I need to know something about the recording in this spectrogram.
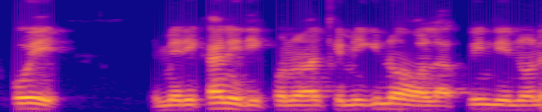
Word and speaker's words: Mignola: gli americani dicono anche Mignola, quindi non è che possiamo fare affidamento sulla pronuncia americana, no? Quindi hai ragione. Anche Mignola dice Mignola, si pronuncerà così.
